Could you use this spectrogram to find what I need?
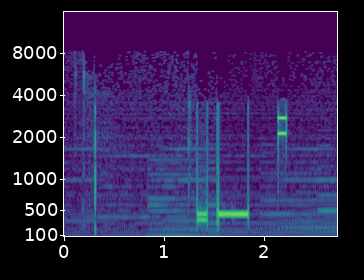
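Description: Telephone keypad tones dial the next caller on a radio call-in show: a sharp click, then three bright beeps, the middle one held longer than the others, over a low steady hum.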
